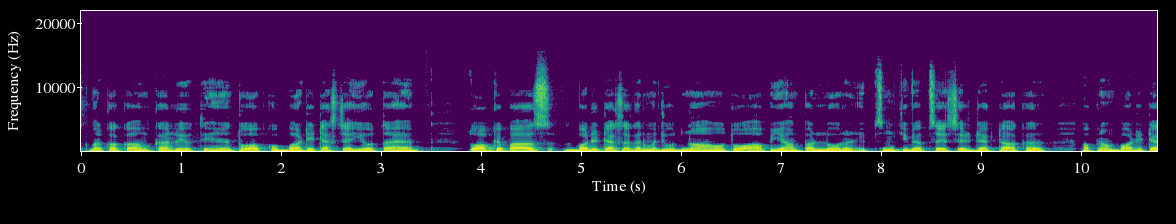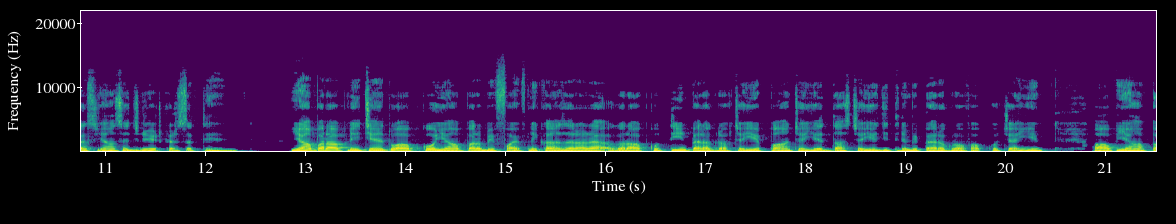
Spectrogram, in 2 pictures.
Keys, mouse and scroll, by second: 8.9 click, 9.0 scroll down 1, 15.9-18.8 drag.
